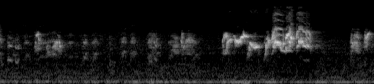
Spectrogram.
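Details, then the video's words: Red-whiskered bulbul in competition singing: scattered short chirpy phrases, then a loud bright burst of warbled notes past the midpoint, over a constant low background hum. "chào mào đấu siêng ché"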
